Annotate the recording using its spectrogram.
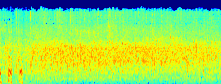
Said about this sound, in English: So someone clapping them, not me.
